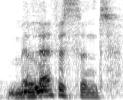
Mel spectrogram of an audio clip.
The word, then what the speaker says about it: Maleficent: Malefic mal mal Maleficent.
